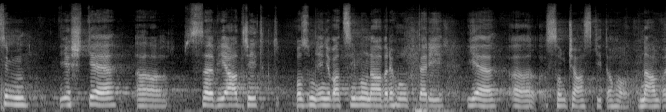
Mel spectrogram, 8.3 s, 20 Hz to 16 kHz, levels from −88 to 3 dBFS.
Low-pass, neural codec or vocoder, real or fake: 14.4 kHz; vocoder, 44.1 kHz, 128 mel bands, Pupu-Vocoder; fake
